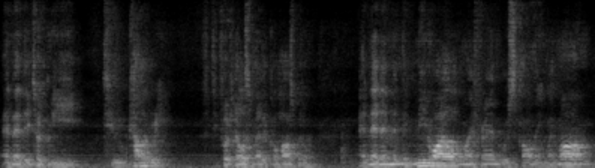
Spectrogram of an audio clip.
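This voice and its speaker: Young man from Colombia, relaxed joking testimony, lowish voice, very echoey room, away from mic. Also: moderate pace, recorded from a distance, slight background noise. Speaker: speaker giving a testimony. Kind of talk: casual personal testimony.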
